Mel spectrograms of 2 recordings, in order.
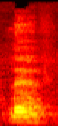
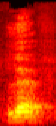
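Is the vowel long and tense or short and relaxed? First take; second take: short and relaxed; short and relaxed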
